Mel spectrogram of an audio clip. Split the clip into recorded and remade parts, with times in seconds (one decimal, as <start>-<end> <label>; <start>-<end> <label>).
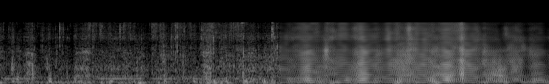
0.0-2.8 recorded; 2.8-5.5 remade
